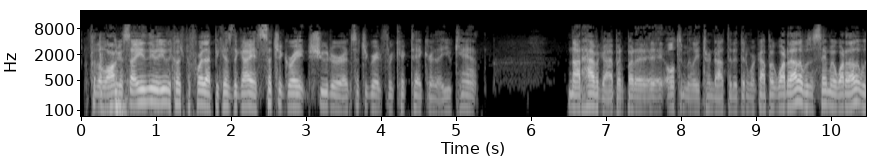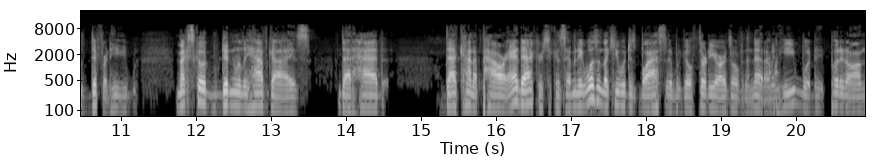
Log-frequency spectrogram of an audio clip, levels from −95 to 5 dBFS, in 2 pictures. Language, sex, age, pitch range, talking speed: English, male, 40-59, 110-140 Hz, 260 wpm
